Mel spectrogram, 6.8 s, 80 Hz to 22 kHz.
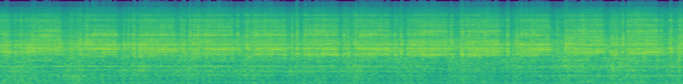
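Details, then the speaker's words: Rebuilt 2001 Honda CR-V, front wheels off the ground, right after fitting the power steering belt and turning to lock: steady hissing whir with a faint high tone; fluid level dropped, noise suspected from running low. "And I did just put that belt on the power steering, so who knows what's going to happen. Sounds like it's making a noise already."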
